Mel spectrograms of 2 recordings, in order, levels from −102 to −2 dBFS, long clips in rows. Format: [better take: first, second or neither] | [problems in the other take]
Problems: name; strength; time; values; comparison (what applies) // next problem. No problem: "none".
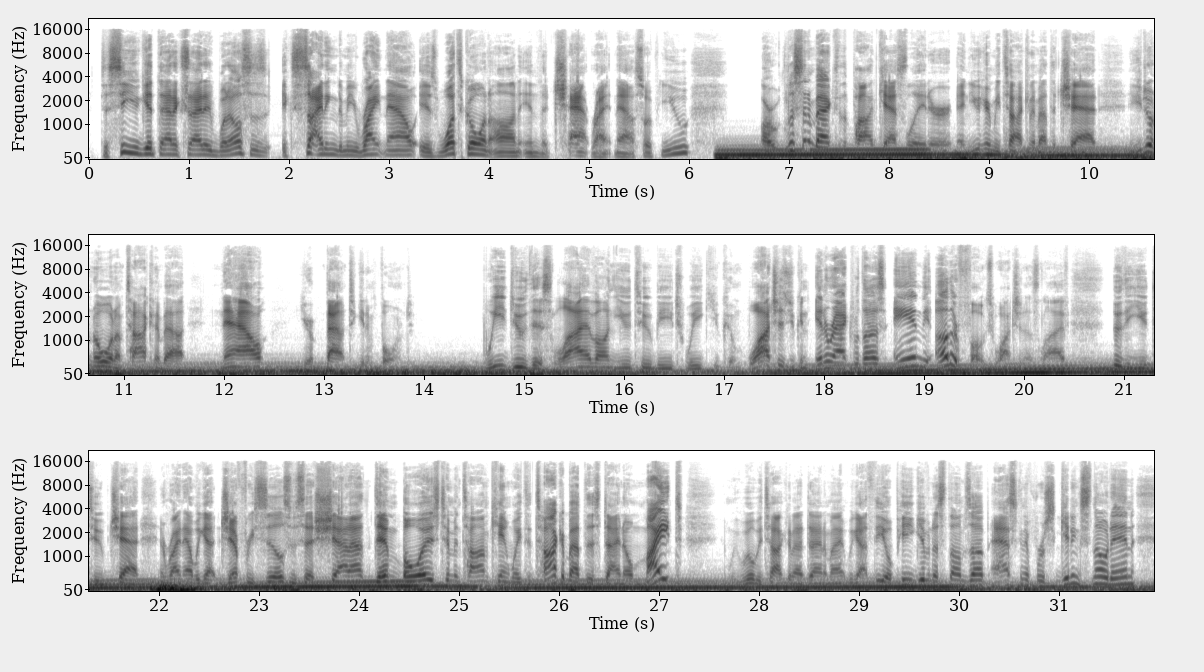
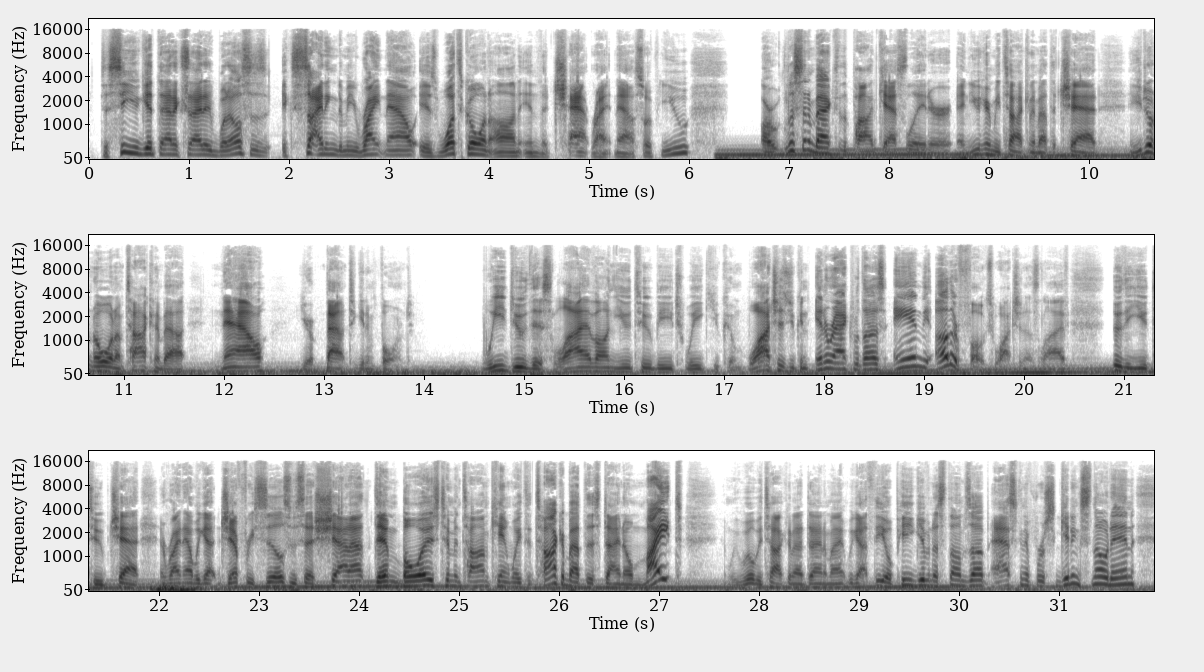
second | low rumble; loud; from 6.5 s on; 6 dB below the speech; faint in the second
